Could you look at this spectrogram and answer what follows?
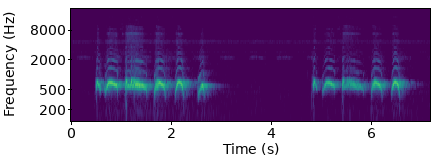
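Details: Spotted dove, tekukur, calling in the "kuk 2" style used to train other doves to sing: two phrases of five low hooting coos, the second one long and rolling, the last one clipped short, with a pause of nearly two seconds between.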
